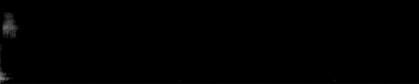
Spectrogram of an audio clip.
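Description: Faint computer mouse clicks over near silence, two quick pairs of clicks about a second and a half in and again near the end, while the slide is brought up for screen sharing.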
